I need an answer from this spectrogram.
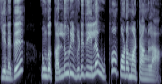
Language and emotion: Tamil, surprised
